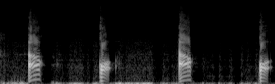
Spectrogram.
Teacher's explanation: Qaf dia belakang sikit, pangkal lidah menekan ke ujung ni dekat anak tekak. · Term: huruf qaf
